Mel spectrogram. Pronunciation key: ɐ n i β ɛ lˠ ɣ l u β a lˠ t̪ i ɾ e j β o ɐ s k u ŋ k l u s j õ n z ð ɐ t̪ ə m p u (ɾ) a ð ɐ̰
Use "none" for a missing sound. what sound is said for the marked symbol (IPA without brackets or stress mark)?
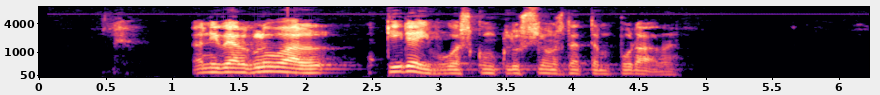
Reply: ɾ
